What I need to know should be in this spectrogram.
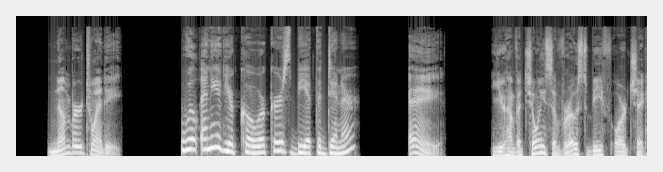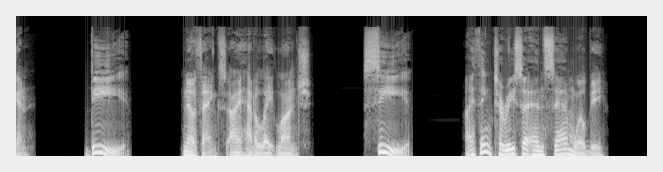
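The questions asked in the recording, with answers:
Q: Will any of your coworkers be at the dinner?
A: C: I think Teresa and Sam will be.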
